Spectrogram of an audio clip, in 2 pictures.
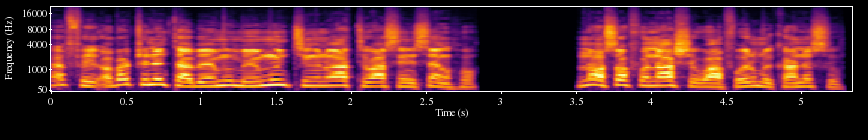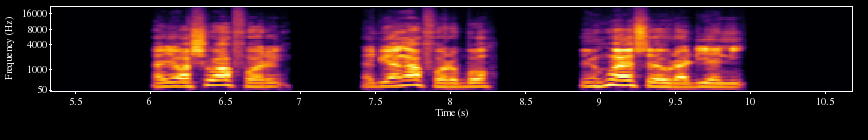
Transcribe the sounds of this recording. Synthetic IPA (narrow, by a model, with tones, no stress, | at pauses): a˦fe˨i˨ʔɔ̰˨bɛ˦t͡ɕᶣɛ˦nɪ̃˦n̩˨tʰa˨bæː˨mũ˦mẽː˨mũ˦n̩˦tʰĩ˦n˦nʊ̃˦a˦tʰɪ˨˦wa˦sɪ̃˨n̩˨sɛ̃˦n˨ɦɔ˦ | nã˦ɔ˨sɔ˦fʊ˦nʊ̃˦a˦ɕɛ˨wɔ˨a˨fɔ˨ɾɪ˦m˨ũ˨kʰa˦nʊ̃˦sʊ˨ | ɛ˨jɛ˨ɔ˨ɕɪ˦wɔ˦a˦fɔ˨ɾɪ˦ | ɛ˨dɥɛ˨n˦a˦fɔ˨ɾɪ˨bɔ˦ | e˨˦ɦũ˦a˨˦sʊ˨æ˨wu˨ɾa˨dɪ˦ɛ˨nĩ˦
